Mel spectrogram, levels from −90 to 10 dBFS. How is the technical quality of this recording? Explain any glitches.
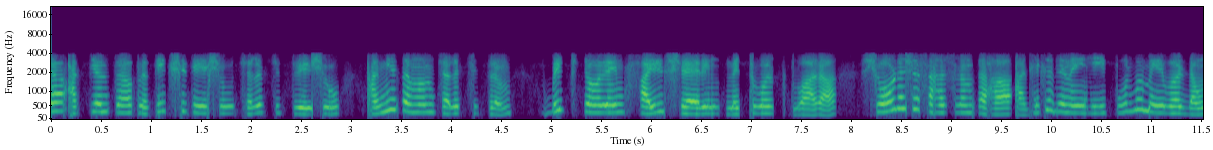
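Quality's pretty rough: the whole speech clip runs through an LPC-10 vocoder, and it's heavy damage from start to finish. LPC-10 throws away the actual waveform and rebuilds each moment from a small all-pole filter fed by either a buzzy pulse train or noise, never a mix. So you get that flat, mechanical robot voice, with stray buzz or hiss where voicing gets misjudged. Nothing's there above about 3.8 kHz, and the sound points to roughly 2.4 kbit/s.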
